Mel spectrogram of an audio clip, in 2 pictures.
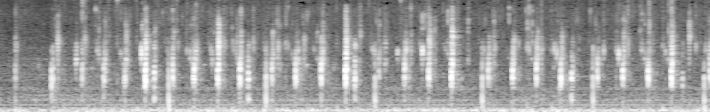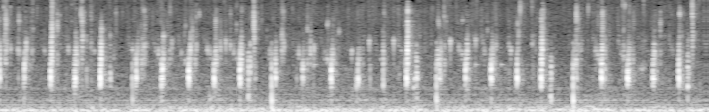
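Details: Cat eating raw meat: a steady run of sharp, dry clicks and wet smacks, about four per second, with a faint low hum underneath.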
